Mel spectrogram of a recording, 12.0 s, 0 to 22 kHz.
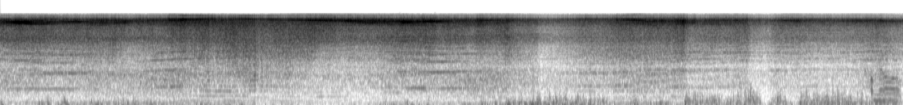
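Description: Electric RC helicopter (Walkera 4F200 fitted with a Turbo Ace 352 motor on an 18-tooth pinion) in flight: a steady motor and rotor whine whose pitch drifts up and down as it manoeuvres.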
